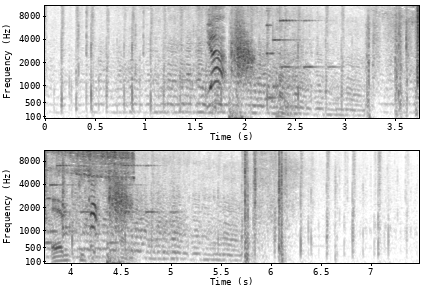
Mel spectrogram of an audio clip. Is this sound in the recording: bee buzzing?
yes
